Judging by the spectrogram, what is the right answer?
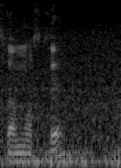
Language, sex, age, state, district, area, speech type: Odia, male, 60+, Odisha, Sundergarh, urban, spontaneous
